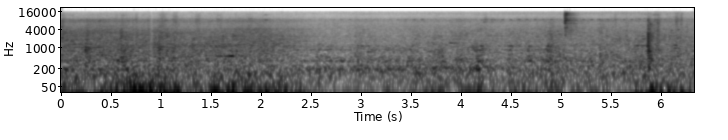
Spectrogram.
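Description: Heritage train running along the track: a steady low rumble of the wheels on the rails, with a couple of sharp clicks about five and six seconds in.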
